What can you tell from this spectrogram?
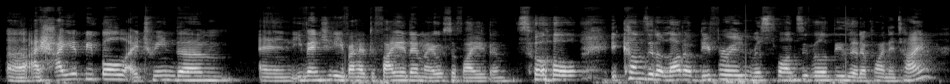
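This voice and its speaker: A forty-year-old woman with a Malaysian accent and a voice on the low side chats informally as an interview guest about herself and her career as a marketing technology consultant. She addresses listeners conversationally, frequently tagging statements with "right?", and the recording has an echoey room with faint background noise.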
